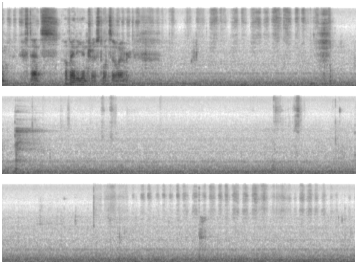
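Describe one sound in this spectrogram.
A pencil scratches and rubs softly on paper.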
